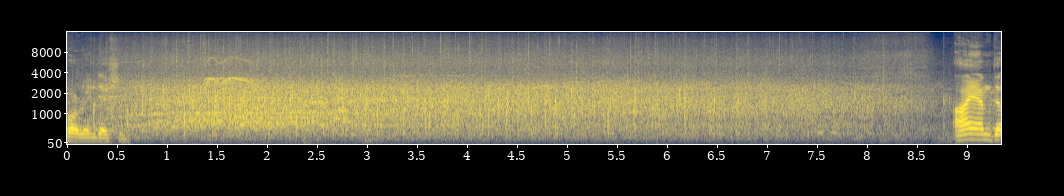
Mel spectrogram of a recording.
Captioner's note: applause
